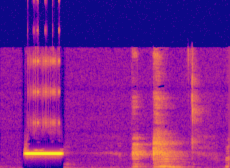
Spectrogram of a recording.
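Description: A single loud, steady, high-pitched electronic beep lasting under half a second, followed about a second later by a short vocal sound.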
